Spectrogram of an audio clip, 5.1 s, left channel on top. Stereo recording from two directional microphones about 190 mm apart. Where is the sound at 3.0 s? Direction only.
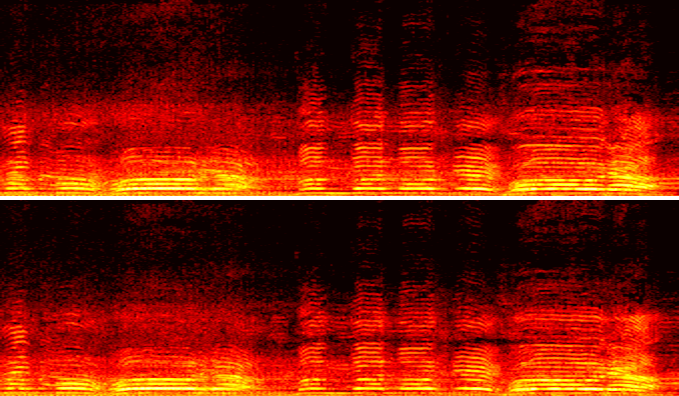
15° right (ahead or behind).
